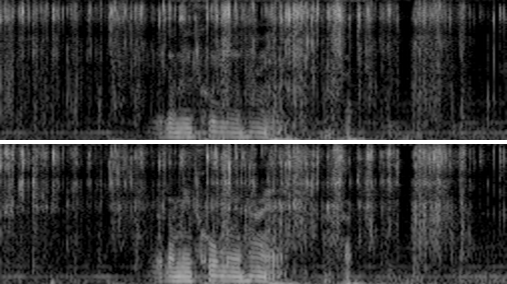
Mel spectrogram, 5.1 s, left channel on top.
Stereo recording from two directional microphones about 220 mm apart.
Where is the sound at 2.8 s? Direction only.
10° left (ahead or behind).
